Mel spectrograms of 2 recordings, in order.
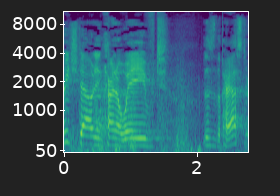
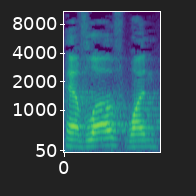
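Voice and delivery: drawn-out recitation; 3 dB louder, much slower than usual. Acted. Congregation reciting verse.

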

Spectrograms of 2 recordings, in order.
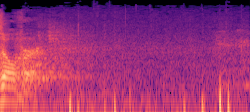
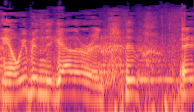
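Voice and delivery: normal talking voice

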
